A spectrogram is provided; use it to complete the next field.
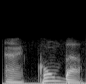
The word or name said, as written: combat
